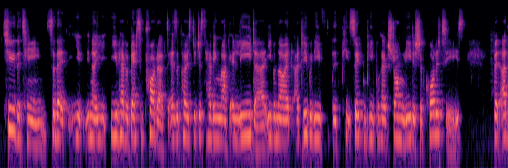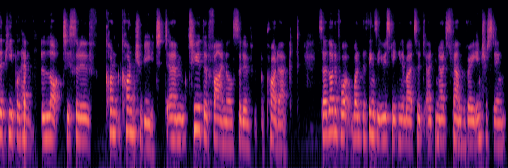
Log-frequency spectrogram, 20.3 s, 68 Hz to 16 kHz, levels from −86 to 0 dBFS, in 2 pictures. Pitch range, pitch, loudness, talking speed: 170-195 Hz, 180 Hz, -30 LUFS, 220 wpm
